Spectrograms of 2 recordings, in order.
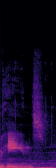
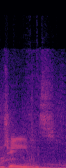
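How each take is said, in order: First: The word begins with an H sound. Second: The word begins with an English J sound. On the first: The speaker calls it wrong. "It's not even heens" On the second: The speaker calls it right. "That's actually how you say it"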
